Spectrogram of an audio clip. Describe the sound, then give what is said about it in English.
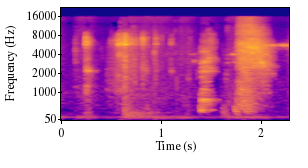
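A person sneezes: a short sharp intake and hiss, then a loud, bursting sneeze with a breathy, high-pitched spray at the end, over a faint steady hum. “Bless you, whoever that was.”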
